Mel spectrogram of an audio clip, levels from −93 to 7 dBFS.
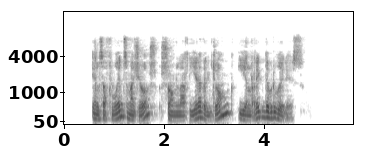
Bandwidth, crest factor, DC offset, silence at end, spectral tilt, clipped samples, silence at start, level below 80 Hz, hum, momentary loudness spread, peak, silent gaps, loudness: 8 kHz; 18 dB; under 0.1%; 1.05 s; -5.5 dB/octave; under 0.1%; 0.55 s; -70 dBFS; none; 7 LU; -12 dBFS; none; -31 LUFS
